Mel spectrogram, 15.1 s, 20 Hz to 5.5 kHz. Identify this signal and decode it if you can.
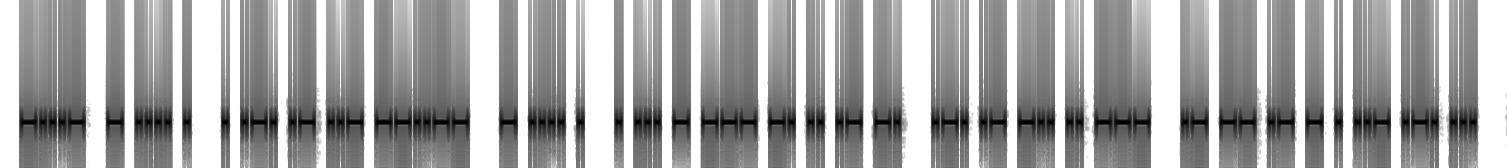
Morse code, heard as a keyed tone, about 25 wpm, 600 Hz. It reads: <BT> THE ERAU, THE ESTONIAN RADIO AMATEURS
